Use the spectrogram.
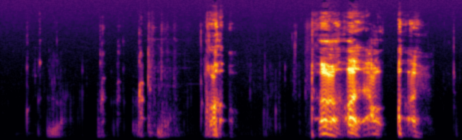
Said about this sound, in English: Could I ask for a single kindness, though? If you could pour some water into my mouth.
